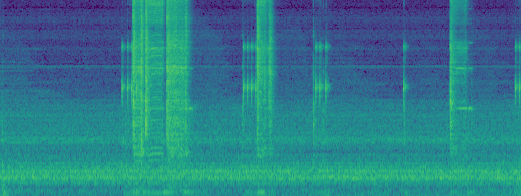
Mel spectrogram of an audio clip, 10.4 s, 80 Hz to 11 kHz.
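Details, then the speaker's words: BMW exhaust flap actuator 18308686640 bench-driven by a 100 Hz PWM signal while the duty cycle is changed; short whirring motor bursts of a second or less with quiet hum between, normal actuator travel. "So if all I'm going to do, and you'll be able to hear it first, I'm going to change the duty cycle."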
